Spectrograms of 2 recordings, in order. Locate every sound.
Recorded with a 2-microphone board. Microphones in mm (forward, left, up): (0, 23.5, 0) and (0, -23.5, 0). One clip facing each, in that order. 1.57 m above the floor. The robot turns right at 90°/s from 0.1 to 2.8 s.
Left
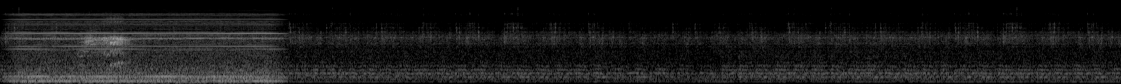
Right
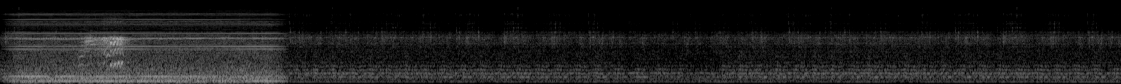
0.8 s a bird: 170° right, 2 m; by 1.3 s 125° right, 2 m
